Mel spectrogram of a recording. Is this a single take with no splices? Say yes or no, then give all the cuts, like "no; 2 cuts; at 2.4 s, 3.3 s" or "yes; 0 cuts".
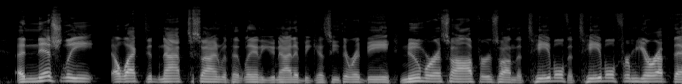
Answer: no; 4 cuts; at 1.9 s, 3.4 s, 4.0 s, 5.7 s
